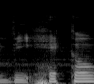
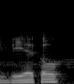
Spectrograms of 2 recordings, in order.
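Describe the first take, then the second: First: The H sound in the middle is clearly pronounced. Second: The H sound in the middle is silent. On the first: "like I'll emphasize the H" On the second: "I used to just say vehicle"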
